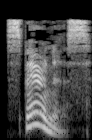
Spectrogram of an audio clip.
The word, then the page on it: spareness: British English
